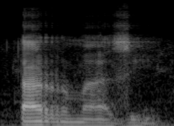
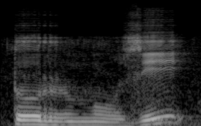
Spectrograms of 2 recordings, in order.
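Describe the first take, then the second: First: The name is said with a vowels. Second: The name is said with u vowels. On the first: "kalau dibaca tar ma" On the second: "kalau dibaca tur mu"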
